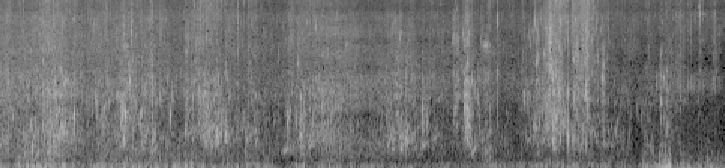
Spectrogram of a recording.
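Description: Wind buffeting the microphone with a steady low rumble, over small waves lapping at a rocky shore, with scattered short clicks and rustles.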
